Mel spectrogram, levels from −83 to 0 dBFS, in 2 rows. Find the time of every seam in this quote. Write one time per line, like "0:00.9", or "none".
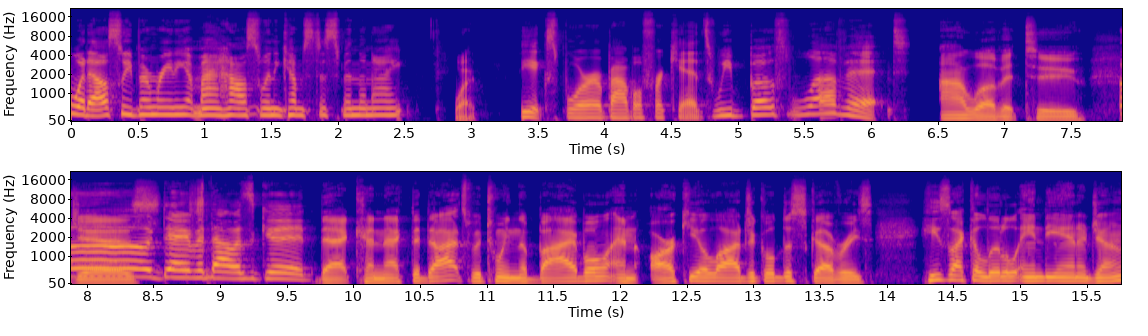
0:07.9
